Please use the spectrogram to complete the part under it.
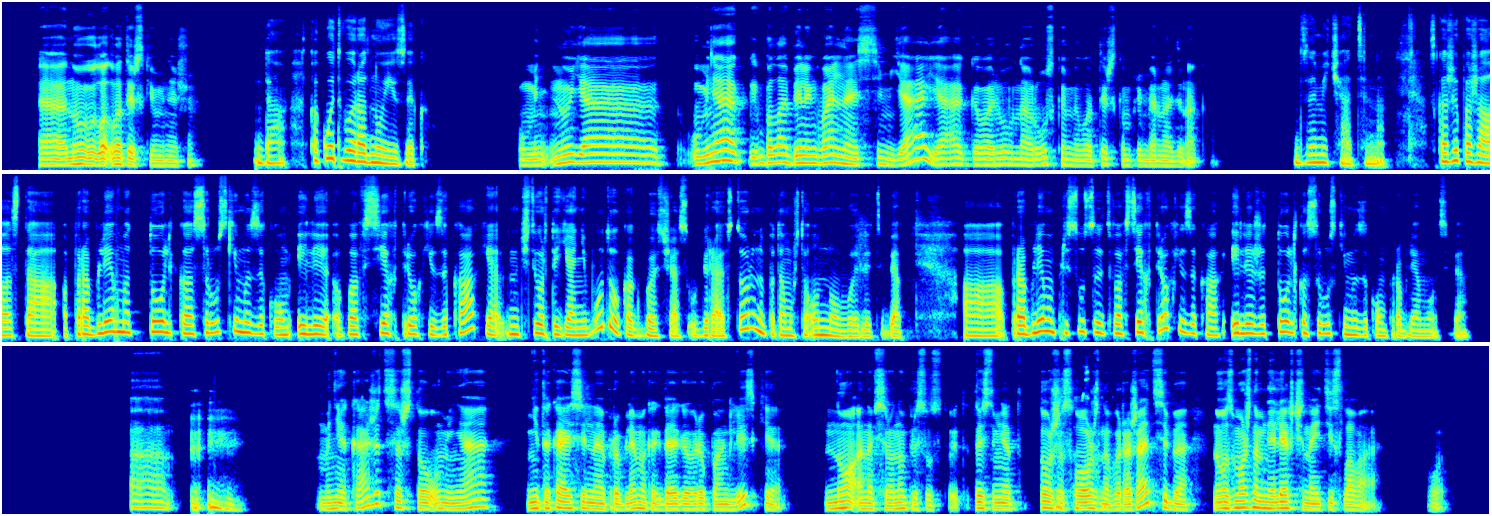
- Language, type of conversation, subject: Russian, advice, Как кратко и ясно донести свою главную мысль до аудитории?
- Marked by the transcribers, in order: tapping; throat clearing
